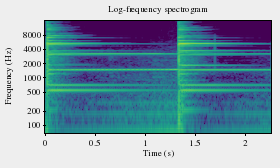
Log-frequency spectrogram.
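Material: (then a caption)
Bronze. A bronze propeller off a small sailboat is struck twice and rings like a bell, each strike leaving bright, high, sustained metallic tones that slowly fade. This is how a sound, healthy propeller should ring.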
